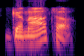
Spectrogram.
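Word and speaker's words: Kanata: And Ganata, the K is pronounced G, Ganata actually means where the people sit as one around the council fire.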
